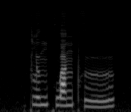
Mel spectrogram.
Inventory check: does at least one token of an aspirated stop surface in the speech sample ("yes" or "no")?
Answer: yes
